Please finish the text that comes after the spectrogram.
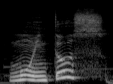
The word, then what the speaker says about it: muito: se você reparou mas sempre que eu falo essa palavra eu adiciono um som nasal no meio da palavra portanto a pronúncia correta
